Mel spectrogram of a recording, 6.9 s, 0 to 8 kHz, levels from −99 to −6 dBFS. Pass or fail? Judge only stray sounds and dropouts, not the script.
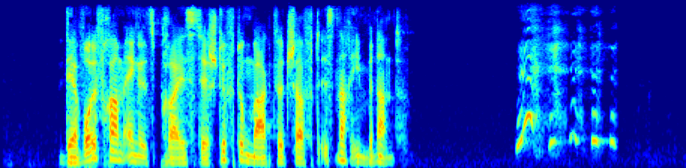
fail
